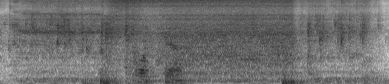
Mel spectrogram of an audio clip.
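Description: A household shower is switched on and water gushes at a high flow rate, a loud steady hiss that holds for several seconds, with a brief voice over it.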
